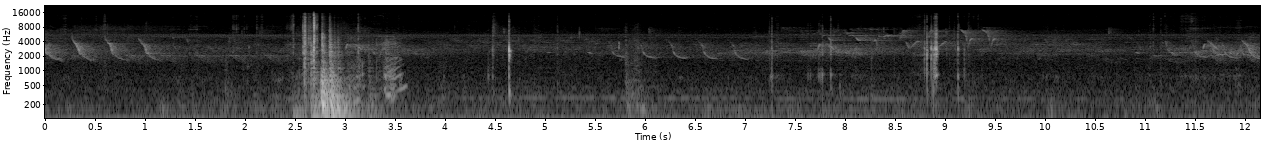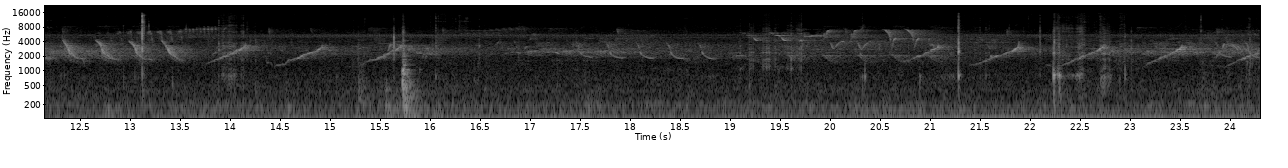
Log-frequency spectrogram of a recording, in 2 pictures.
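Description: Songbirds singing in bursts of quick, repeated slurred whistles over a faint steady low hum. There is a loud thump about three seconds in, and a few sharp clicks.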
